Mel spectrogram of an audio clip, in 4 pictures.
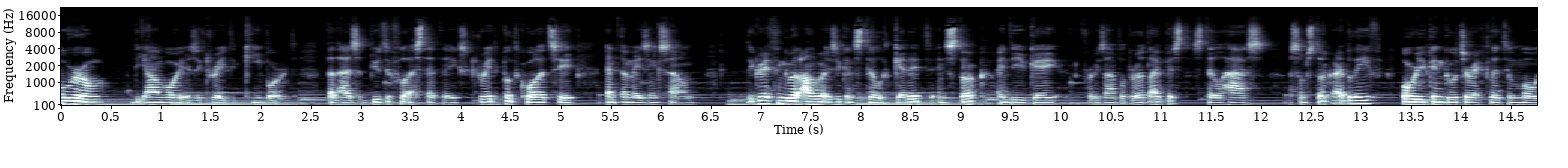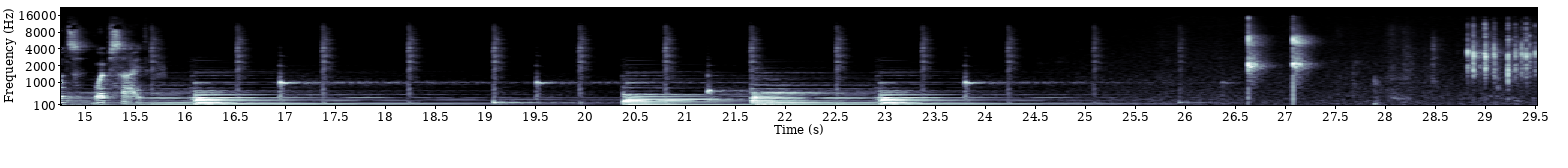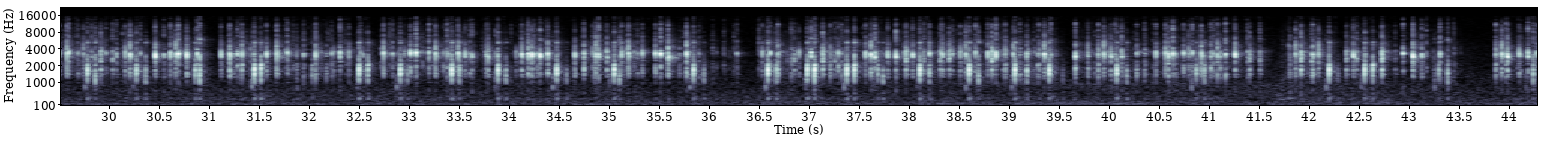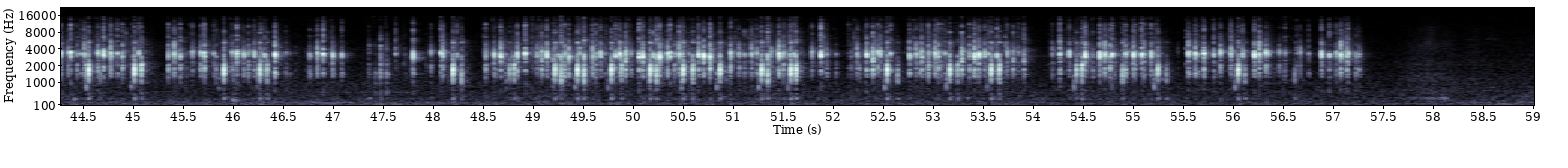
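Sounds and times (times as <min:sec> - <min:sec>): mechanical keyboard typing: 0:28.8 - 0:57.4.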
